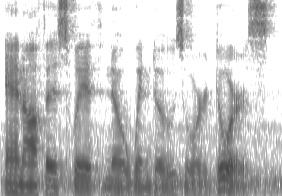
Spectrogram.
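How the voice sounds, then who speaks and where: A man's voice: low-pitched, slow pace, background noise. An actor playing a wary, irritated man, blunt and skeptical, in an audio drama. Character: wary, irritated man held by a strange therapist.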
